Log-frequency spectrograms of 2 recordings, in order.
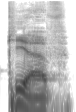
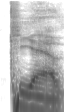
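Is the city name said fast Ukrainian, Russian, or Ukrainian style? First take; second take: Ukrainian; Russian. First: It is said with a Ukrainian-style pronunciation. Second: It is said with a Russian-style pronunciation. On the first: "The way the Ukrainians pronounce it is" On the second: "the way the Russians pronounce it is"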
